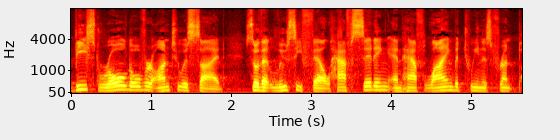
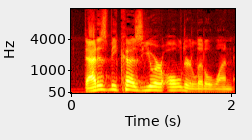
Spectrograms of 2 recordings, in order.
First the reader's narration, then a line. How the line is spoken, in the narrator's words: answered he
